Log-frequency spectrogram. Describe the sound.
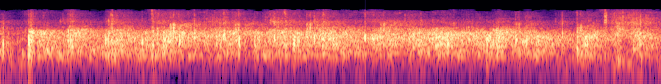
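Audience applause welcoming a speaker to the stage: dense, steady clapping from many hands that holds at an even level throughout.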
